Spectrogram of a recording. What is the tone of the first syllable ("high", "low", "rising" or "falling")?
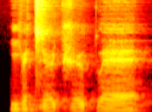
high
